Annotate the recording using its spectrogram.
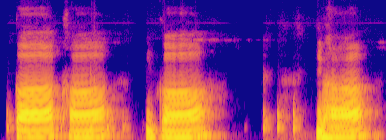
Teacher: यह सब किससे उच्चारित होते हैं तो कंठ से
